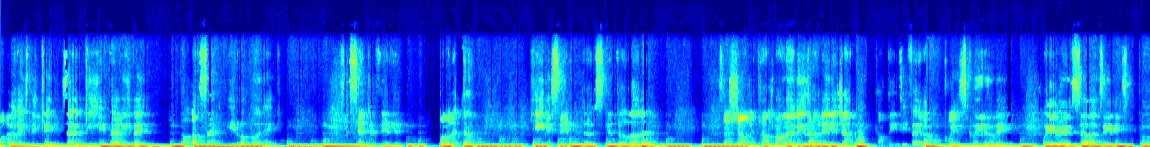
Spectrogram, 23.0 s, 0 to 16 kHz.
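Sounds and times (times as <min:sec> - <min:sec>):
man singing: 0:00.0 - 0:05.6, 0:06.7 - 0:08.1, 0:08.8 - 0:09.6, 0:10.6 - 0:13.2, 0:14.4 - 0:23.0
electric guitar: 0:00.0 - 0:17.5
heavy bass line: 0:00.0 - 0:17.6, 0:18.5 - 0:23.0.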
